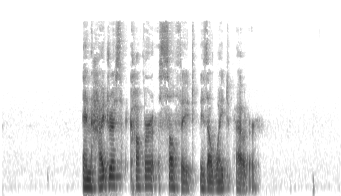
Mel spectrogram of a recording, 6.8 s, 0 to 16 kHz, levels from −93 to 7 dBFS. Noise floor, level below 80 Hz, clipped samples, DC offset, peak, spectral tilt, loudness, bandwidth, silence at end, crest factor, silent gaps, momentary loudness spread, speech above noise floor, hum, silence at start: -78 dBFS; -48 dBFS; under 0.1%; under 0.1%; -2 dBFS; -6.5 dB/octave; -21 LUFS; 11.5 kHz; 1.7 s; 20 dB; none; 11 LU; 57 dB; none; 1.65 s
